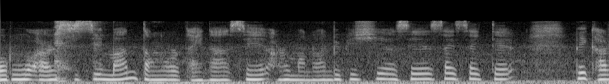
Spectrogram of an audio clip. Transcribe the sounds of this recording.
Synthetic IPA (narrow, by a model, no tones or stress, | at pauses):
ɹuaɹsisimantaŋɔɹdʰʱajnaːsɛaɹumanuanbibisiasɛsajsajtɛ | b̥ejkʰa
